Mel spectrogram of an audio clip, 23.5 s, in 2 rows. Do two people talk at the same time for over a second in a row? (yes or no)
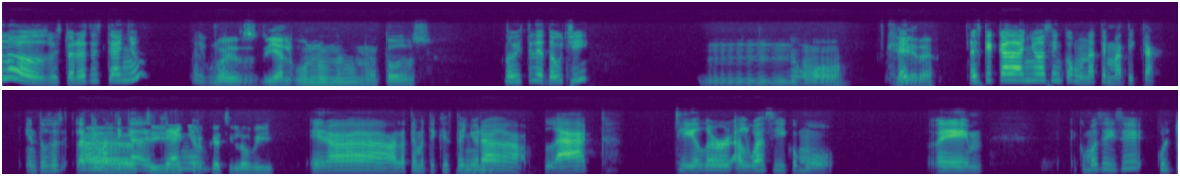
yes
